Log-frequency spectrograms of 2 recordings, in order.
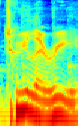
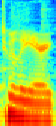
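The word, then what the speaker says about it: Tuileries: Garden something like that I keep mispronouncing it it's Tui lari not tulieri Gardens I'm sorry about that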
